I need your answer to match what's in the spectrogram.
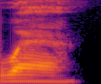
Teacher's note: दांत और होठों से मिलाकर व को बोला जाता है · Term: दंत कोष्ठ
